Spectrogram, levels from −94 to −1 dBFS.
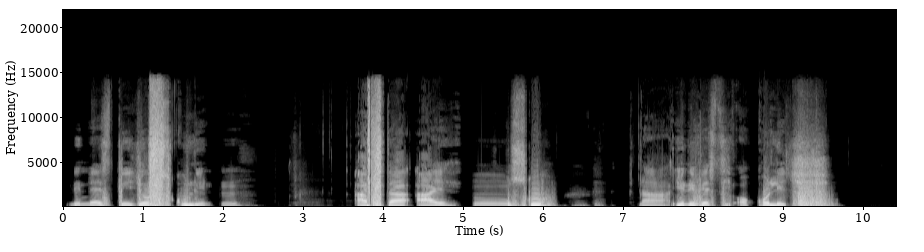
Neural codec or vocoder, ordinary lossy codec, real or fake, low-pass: none; AAC, 48 kbps; real; 14.4 kHz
